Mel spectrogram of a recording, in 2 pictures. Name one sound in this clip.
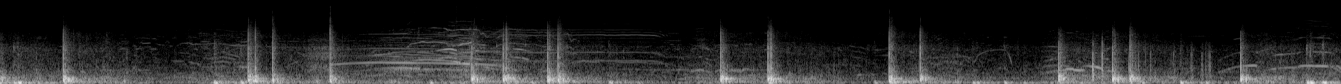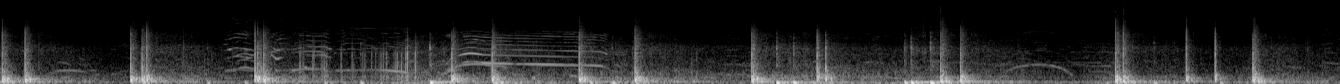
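Fireworks boom and crackle overhead in quick succession.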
